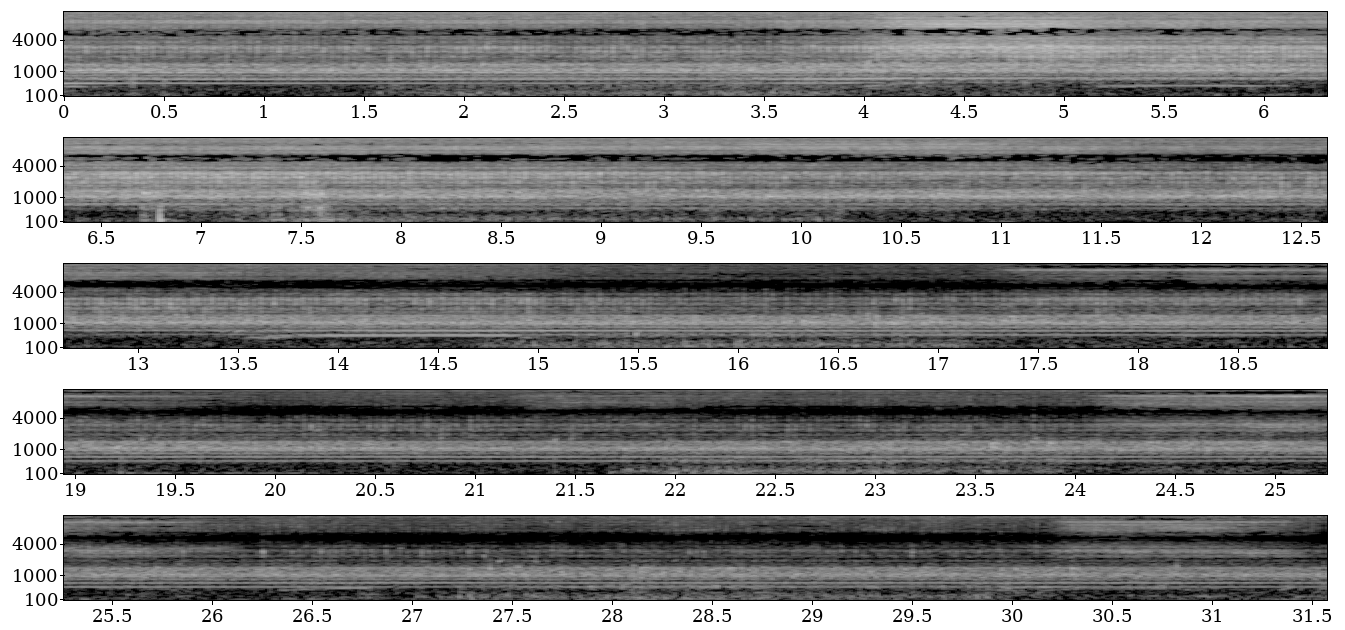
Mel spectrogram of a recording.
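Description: Steady hum of a submersible's onboard machinery heard inside the cabin, holding several constant tones. Occasional short blips and two sharp clicks come about seven seconds in.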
